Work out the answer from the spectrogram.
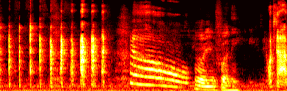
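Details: Female Congo African grey parrot, a talkative pet, spending time with its owner at work indoors: about ten sharp rhythmic clicks, then a long wavering harmonic whistle sliding downward and a shorter falling note, with human voices nearby.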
